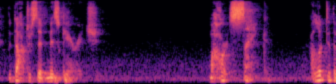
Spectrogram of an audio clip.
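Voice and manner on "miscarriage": hushed, breathed word of bad news; whispered grim diagnosis. Doctor's grim word retold.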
